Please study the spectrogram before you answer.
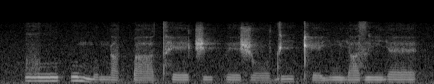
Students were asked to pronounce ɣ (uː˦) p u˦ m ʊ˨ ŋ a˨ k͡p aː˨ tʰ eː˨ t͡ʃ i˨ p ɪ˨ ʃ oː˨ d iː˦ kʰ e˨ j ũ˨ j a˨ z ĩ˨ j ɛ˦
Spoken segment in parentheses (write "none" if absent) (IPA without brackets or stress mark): uː˦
